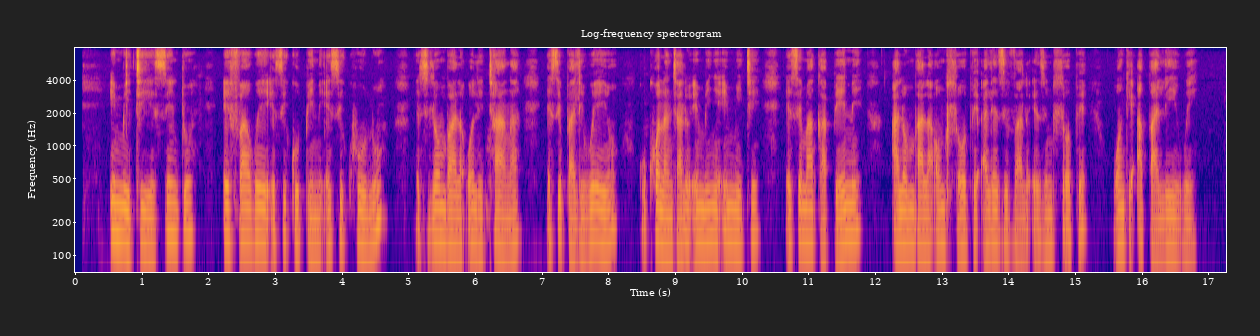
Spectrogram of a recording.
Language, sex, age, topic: North Ndebele, female, 36-49, health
